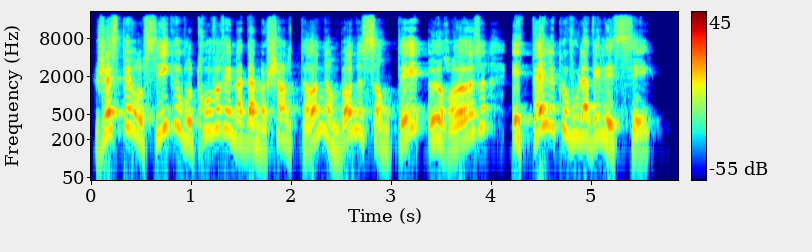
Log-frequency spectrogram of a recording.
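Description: A woman's voice: medium pitch, sing-song. A woman reading as a gracious, tender noblewoman. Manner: formal, measured and affectionate. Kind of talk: audiobook reading.

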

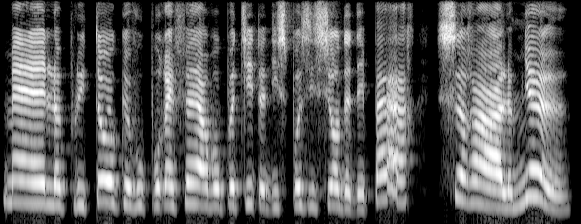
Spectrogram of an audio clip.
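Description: A woman reading aloud voicing a scheming male dwarf who talks loudly and insistently with false friendliness. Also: on the high side, expressive, measured pace, pitched above the performer's own voice. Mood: pushy.

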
